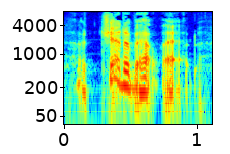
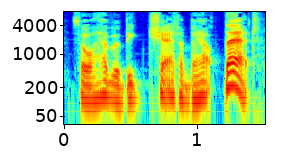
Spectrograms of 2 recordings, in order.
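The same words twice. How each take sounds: First: Put-on playful English accent, pitched higher. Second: Said in the usual way. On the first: Host repeating a slogan, in an English accent. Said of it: "channeling English accents".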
